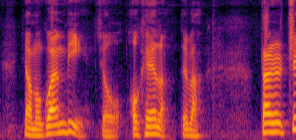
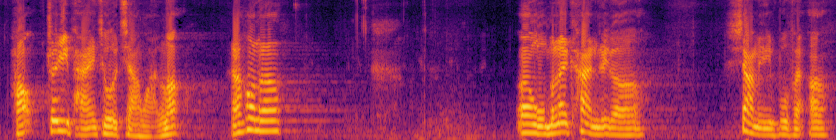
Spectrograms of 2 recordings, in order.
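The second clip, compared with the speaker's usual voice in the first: louder, electronic autotuned voice; autotune effect; 5 dB louder than usual. Shown as a demonstration. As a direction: run through autotune. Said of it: "这个是电音".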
